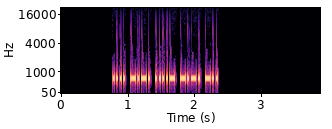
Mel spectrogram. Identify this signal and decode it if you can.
Morse code, heard as a keyed tone, about 46 wpm, 700 Hz. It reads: HC4CD
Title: DXCC-100 Call Signs - 5 Characters - 45wpm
